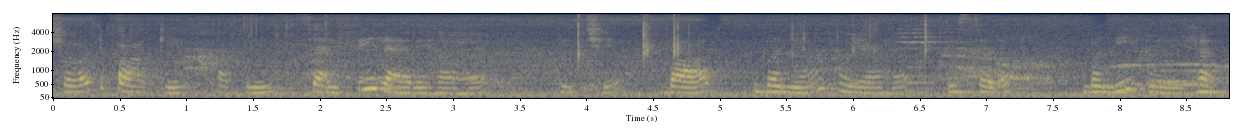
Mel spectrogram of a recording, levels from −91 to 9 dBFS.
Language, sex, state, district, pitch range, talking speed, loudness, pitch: Punjabi, female, Punjab, Pathankot, 165-200 Hz, 120 wpm, -20 LUFS, 190 Hz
